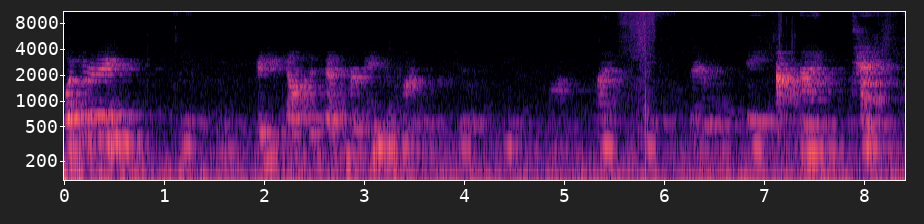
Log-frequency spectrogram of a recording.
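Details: Raspy voice of a child counting to ten, recorded before dietary changes; a pediatric ENT surgeon links the hoarseness to inflammation and says it improved after cutting out sugary drinks, without medication. Finding: hoarseness in a child.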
